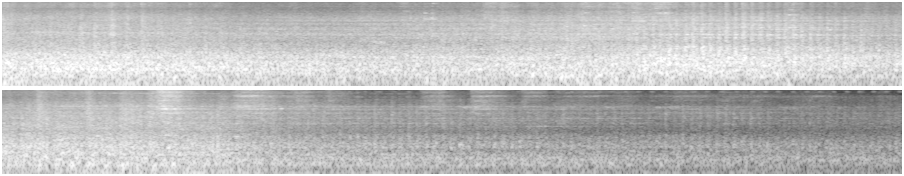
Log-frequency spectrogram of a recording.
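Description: Mixed freight train's cars rolling past close by: the steady noise of steel wheels on rail. It fades from about fourteen seconds in as the last cars pass and the train moves away.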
